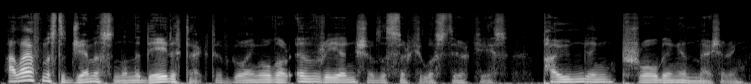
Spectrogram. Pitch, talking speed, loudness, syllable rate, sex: 105 Hz, 160 wpm, -19 LUFS, 5.2 syllables/s, male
